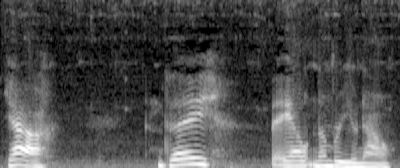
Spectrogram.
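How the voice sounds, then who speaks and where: An earnest female informant played by an actress with a slightly high voice. She speaks tentatively and loyally, as in a natural conversation within an audio drama. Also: expressive, slow. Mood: earnest, concerned.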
